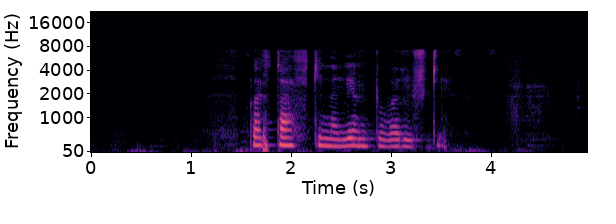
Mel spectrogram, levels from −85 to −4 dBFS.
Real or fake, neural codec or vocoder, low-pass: fake; codec, 44.1 kHz, 2.6 kbps, SNAC; 7.2 kHz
